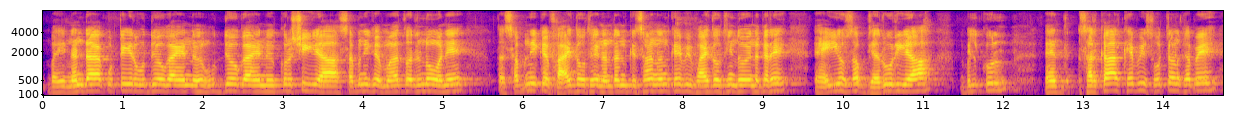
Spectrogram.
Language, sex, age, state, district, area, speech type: Sindhi, male, 60+, Gujarat, Kutch, rural, spontaneous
